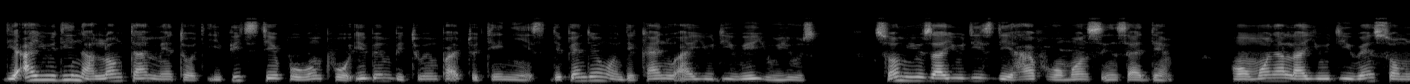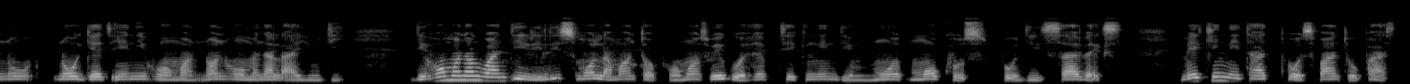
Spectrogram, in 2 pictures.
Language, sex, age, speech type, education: Nigerian Pidgin, male, 46-60, spontaneous, tertiary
